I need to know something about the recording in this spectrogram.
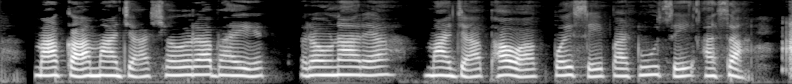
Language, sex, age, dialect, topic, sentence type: Marathi, female, 25-30, Southern Konkan, banking, statement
